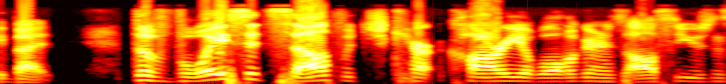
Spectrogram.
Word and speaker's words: Kari: who first so long I thought it was Carrie Walgrren until she was on Tuned in with Jim Cummings. Apparently her real name is K is pronounced Kari but whatever.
